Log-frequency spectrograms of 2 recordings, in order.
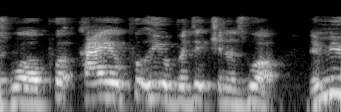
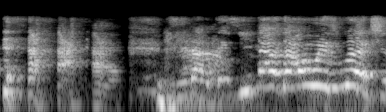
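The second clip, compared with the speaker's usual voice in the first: excited brag; 8 semitones higher, much slower than usual. Real, not acted. Laughing brag after a jab.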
